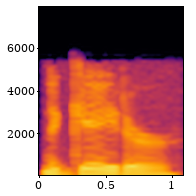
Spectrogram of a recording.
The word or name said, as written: negator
